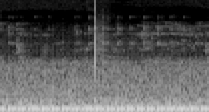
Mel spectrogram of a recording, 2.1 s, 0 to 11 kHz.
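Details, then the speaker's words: Honda Civic with H22 swap, after cleaning the idle air control valve, fitting a throttle body and street tuning: steady, even low idle rumble with no stumbles or dips, normal idle. "Idle is great, and just regular. I just wanted to be able to go back to driving normal again."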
